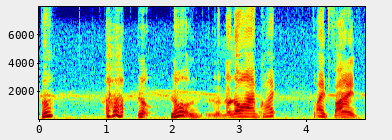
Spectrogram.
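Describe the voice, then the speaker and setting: A man uses a put-on character voice with high pitch and lively intonation. His pace is very slow. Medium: video game. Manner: stammering, apologetic.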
